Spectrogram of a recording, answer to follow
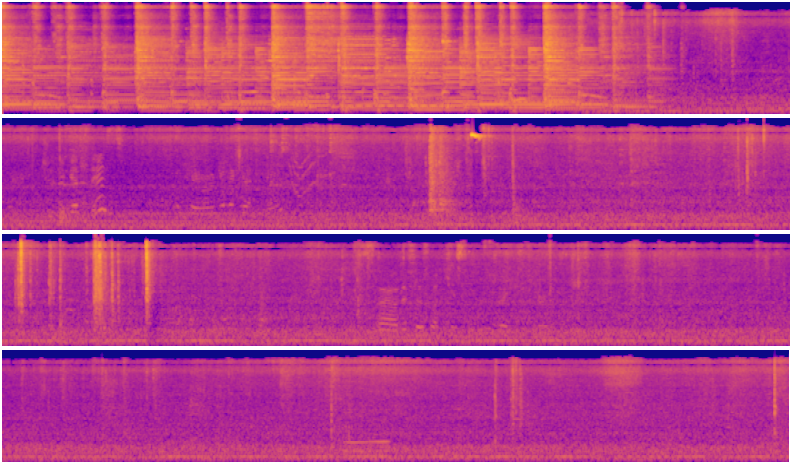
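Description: Background music for the first six seconds or so, which then cuts off. After it comes the steady low hum of a supermarket's refrigerated cases, with a few sharp clicks and knocks from items being handled, twice around the middle.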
